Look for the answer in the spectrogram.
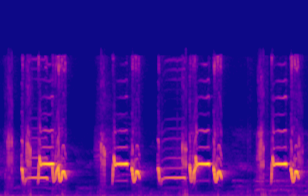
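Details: Gacor ngalun singing from a prinia with a clean voice: four brisk phrases, each a level whistle rising to a high held note and ending in a fluttering downward trill, separated by short silences.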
